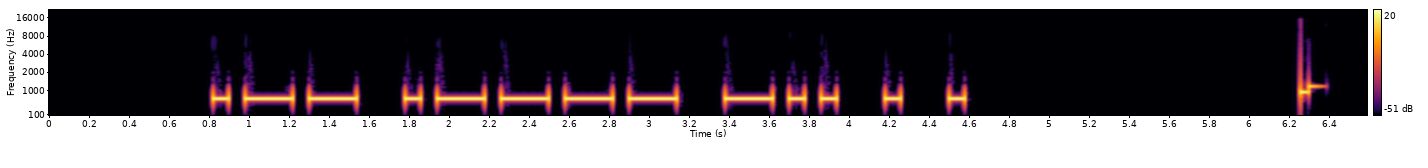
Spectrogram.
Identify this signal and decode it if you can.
Morse code, heard as a keyed tone, about 15 wpm, 700 Hz. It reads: W1DEE
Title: USA Call Signs - 2x Character Spacing - 15wpm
